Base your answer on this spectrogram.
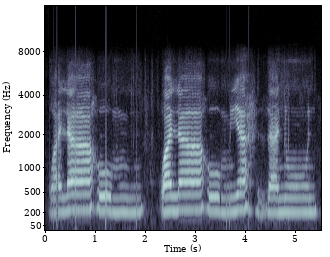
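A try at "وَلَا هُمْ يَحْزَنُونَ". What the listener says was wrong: Okay, yahza. Za tu biasa. Jangan nipis sangat. Yahzan.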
